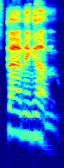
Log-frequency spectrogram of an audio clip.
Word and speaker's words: Birmingham: word a place name with ham at the end we pronounce it um so it's Birmingham Buckingham Palace not Buckingham you guys are trying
